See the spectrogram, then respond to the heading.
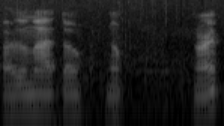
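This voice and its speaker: A man's voice: lowish voice, monotone, moderate pace, a bit bright, a little hiss or hum. A man in casual in-game roleplay chat, speaking in a blunt, assertive, informal way. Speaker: player in an online zombie survival roleplay.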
